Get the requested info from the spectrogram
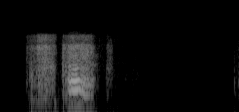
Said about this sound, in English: Excuse me, I have to blow my nose. Please excuse me.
